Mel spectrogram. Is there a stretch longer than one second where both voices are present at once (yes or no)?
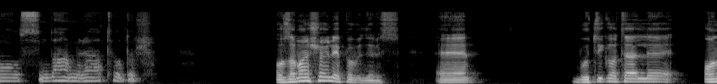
no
